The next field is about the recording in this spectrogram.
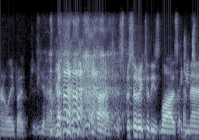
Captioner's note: laughter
